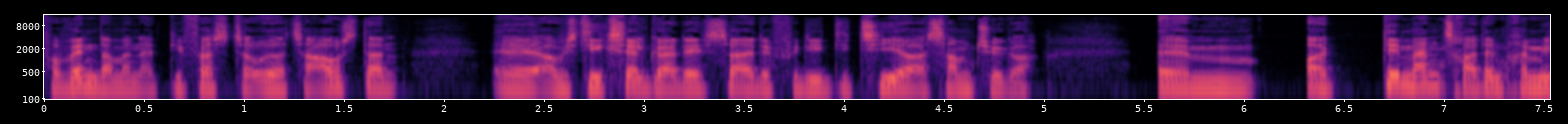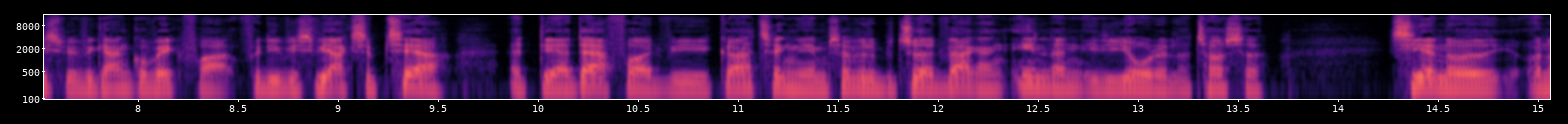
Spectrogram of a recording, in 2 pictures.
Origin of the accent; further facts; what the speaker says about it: Vejle, Region of Southern Denmark, Denmark; now in Copenhagen, Denmark; Jeg er 22 år gammel. Altså, man kan høre på min tydelige accent, så er jeg ikke fra det københavnske af. Jeg flyttede herover for cirka et års tid siden, og opvokset i Vejle det meste af mit liv, som er en fantastisk by.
